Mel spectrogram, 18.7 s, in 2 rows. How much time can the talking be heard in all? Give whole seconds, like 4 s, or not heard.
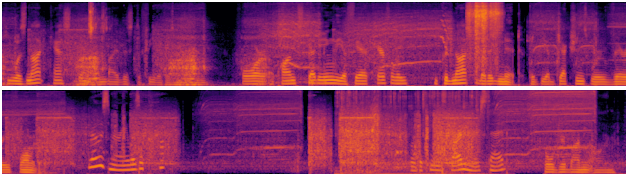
14 s.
